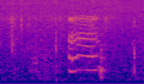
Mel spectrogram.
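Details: Kitten giving a single clear, level, high-pitched mew of about a third of a second amid soft indoor rustling, with a person pleading nearby.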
